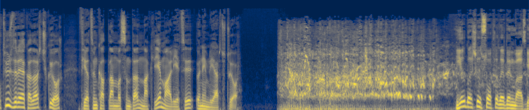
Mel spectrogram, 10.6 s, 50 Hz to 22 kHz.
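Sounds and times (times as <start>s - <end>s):
speech: 0.0s - 4.9s, 9.2s - 10.5s
flock of turkeys gobbling on a turkey farm: 5.5s - 10.5s.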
